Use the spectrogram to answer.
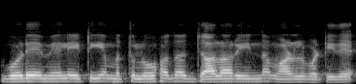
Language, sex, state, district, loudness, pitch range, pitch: Kannada, male, Karnataka, Bangalore, -16 LUFS, 125-140 Hz, 135 Hz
